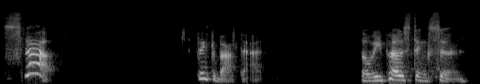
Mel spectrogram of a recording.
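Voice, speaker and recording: A woman's voice: on the low side, wildly swooping pitch, takes it slowly, sharp tone, husky. A woman hosting a show in a casual conversational style. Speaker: show host.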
